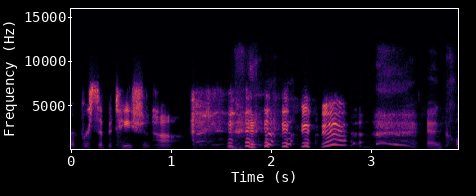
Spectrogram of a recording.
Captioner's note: laughing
